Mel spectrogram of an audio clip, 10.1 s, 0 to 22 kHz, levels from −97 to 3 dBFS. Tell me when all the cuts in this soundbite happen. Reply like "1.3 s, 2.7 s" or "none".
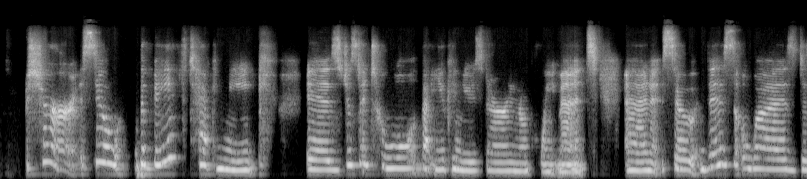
none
